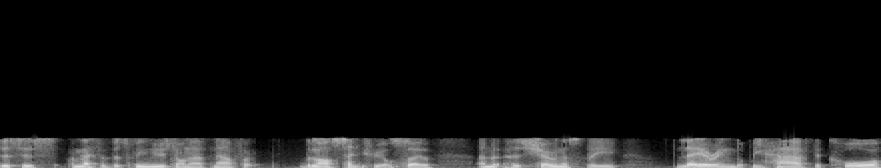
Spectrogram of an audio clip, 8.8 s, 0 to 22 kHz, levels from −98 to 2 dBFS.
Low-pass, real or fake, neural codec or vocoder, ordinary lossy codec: 7.2 kHz; fake; codec, 16 kHz, 1 kbps, X-Codec, HuBERT features, trained on balanced general audio; AAC, 16 kbps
